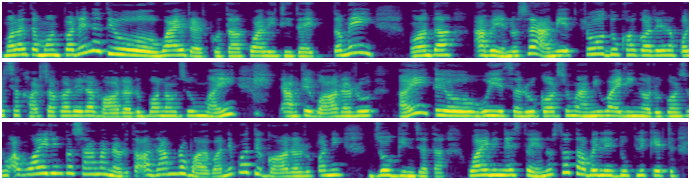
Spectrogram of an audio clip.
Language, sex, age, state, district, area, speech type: Nepali, female, 30-45, West Bengal, Darjeeling, rural, spontaneous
